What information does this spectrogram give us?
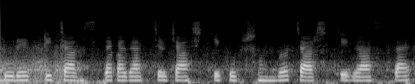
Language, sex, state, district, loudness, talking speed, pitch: Bengali, female, West Bengal, North 24 Parganas, -19 LUFS, 215 wpm, 185 Hz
